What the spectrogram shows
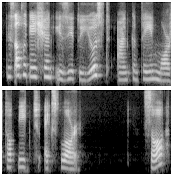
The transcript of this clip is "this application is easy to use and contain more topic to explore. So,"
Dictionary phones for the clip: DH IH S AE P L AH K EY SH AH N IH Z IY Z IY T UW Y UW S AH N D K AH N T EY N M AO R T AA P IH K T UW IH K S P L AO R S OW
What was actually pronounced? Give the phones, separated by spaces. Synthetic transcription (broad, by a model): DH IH S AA B L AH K EY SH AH N IY Z IY T UW Y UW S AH N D K AH N T EY N M AO R T AA P IH K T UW IH K S P L AO R S OW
